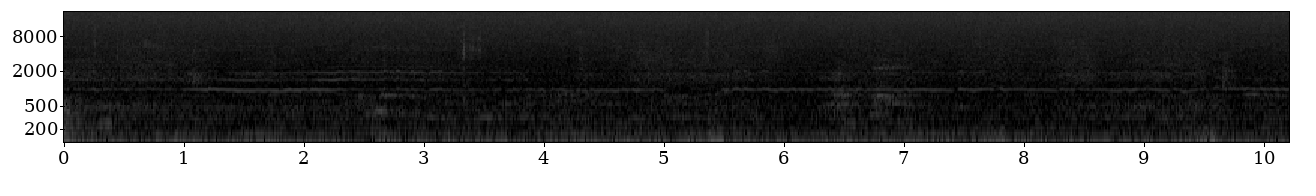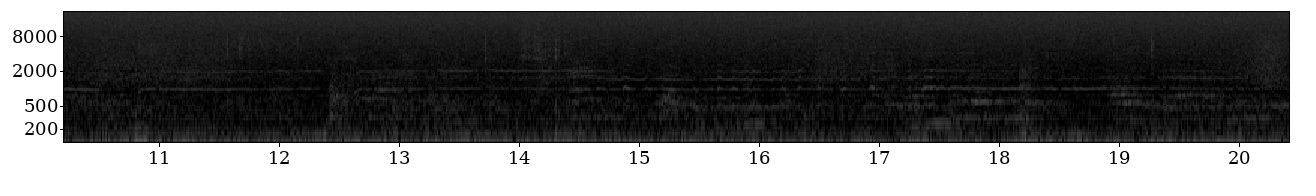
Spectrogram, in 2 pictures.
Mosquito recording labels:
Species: Anopheles funestus s.s.; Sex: female; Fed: unfed; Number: one; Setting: cup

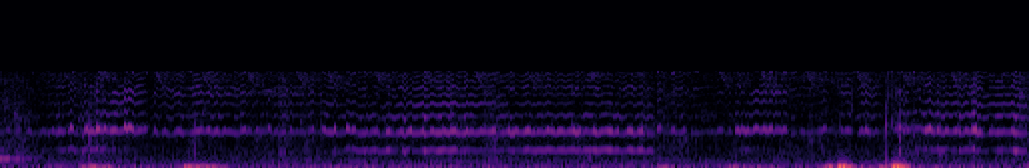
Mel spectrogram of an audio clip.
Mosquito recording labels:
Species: mosquito; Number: one; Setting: cup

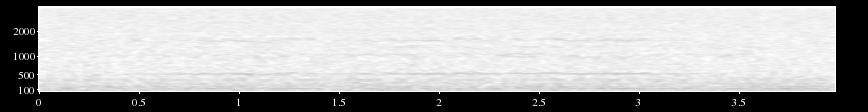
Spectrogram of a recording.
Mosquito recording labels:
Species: Anopheles gambiae s.s.; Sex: female; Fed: unfed; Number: one; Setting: insect culture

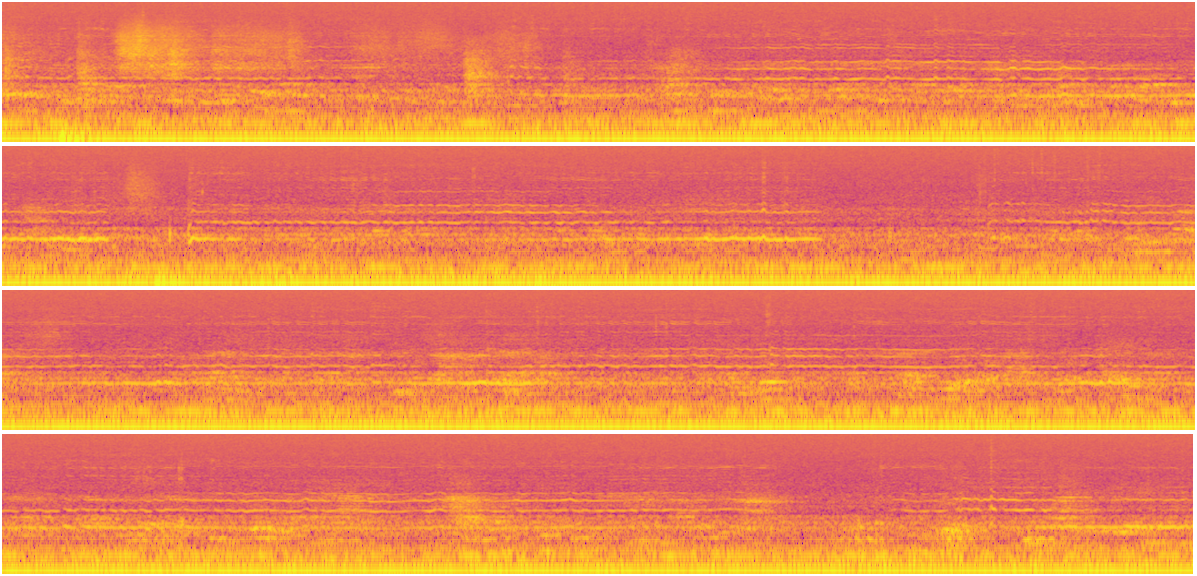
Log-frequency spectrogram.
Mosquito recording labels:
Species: Anopheles arabiensis; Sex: female; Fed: unfed; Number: one; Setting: cup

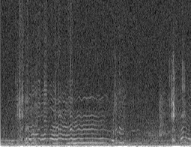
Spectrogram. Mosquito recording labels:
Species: Anopheles arabiensis; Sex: female; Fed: unfed; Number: one; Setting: cup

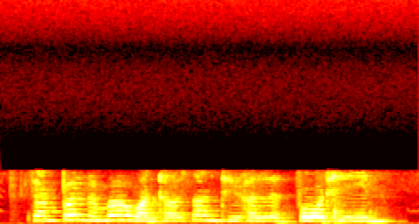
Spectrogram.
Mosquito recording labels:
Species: no mosquito; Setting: cup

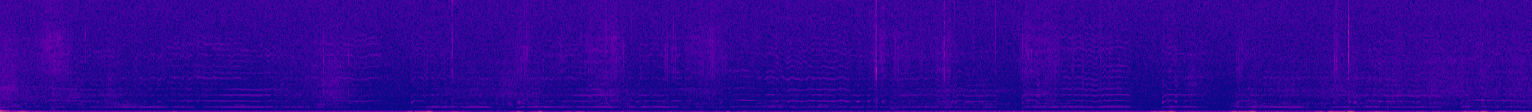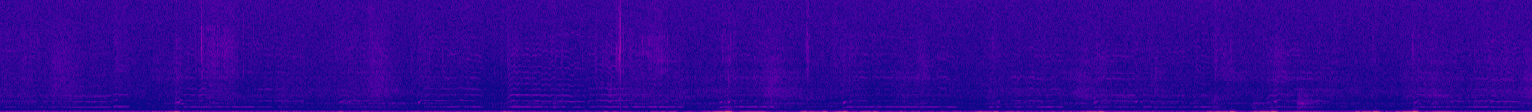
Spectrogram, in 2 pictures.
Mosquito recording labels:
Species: Anopheles funestus s.s.; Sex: female; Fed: unfed; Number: one; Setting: cup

